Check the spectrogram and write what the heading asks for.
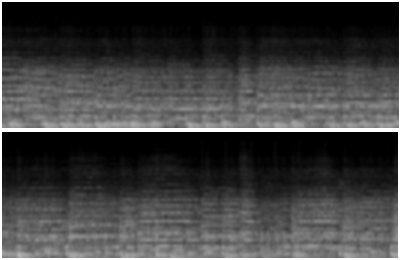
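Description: Brass band music with drums: held brass chords over a steady low beat.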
